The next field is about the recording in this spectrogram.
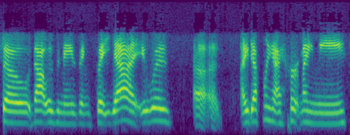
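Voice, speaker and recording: Over a narrow, phone-like connection with a dry sound, a woman talks casually as an interview guest. Her voice is mid-pitched, and she is chatty and enthusiastic. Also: steady tone, normal speed, dry recording.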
